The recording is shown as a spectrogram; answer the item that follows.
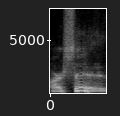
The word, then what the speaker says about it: Arshea: Okay, I'm really, really bad at this pronunciation, but I think it's Arshea, Arshea, Arshea. Arshea, that sounds about right. Yeah, and so Arshea is pretty cool. Arshea? According to the official Pathfinder wiki, it is Arshea.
